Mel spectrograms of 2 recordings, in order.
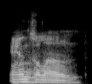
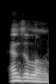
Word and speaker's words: Anzalone: Anzalone. Anzalone. Okay. I was going to say Lee at the end, but I'm glad you pronounced it for me.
